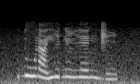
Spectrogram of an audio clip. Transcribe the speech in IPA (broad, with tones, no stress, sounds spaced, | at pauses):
ɗ uː˦ ɾ ã˨ j i˦ ɗ ĩ˦ ɣ eː˦ ŋ d͡ʒ i˨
